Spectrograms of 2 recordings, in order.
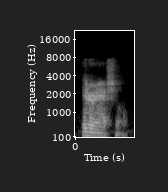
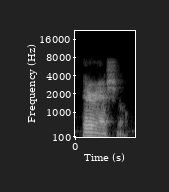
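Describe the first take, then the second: First: Some sounds are dropped in a relaxed form. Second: Some sounds are dropped in a relaxed form.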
